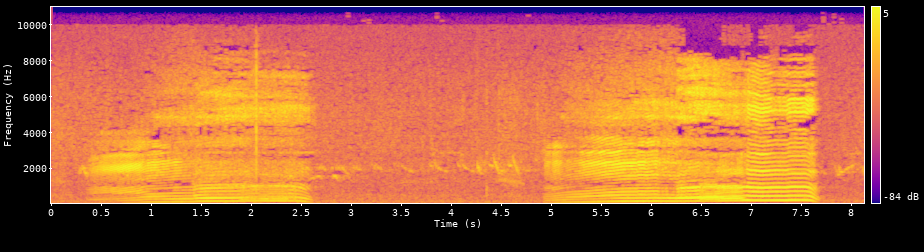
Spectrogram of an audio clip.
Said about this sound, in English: moo. Cow. Cow. Cow.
